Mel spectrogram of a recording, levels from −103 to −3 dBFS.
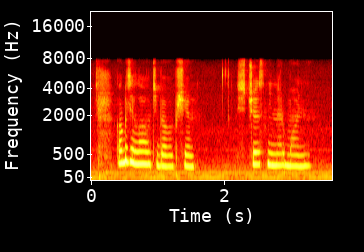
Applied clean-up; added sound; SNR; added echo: none; none; none; none.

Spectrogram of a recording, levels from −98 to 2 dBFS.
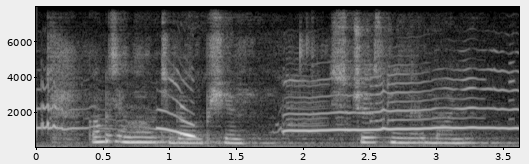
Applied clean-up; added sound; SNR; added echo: none; Squeak; -2 dB; reverberation time 1.8 s.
